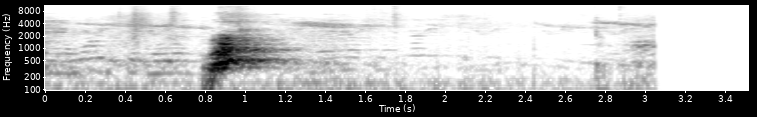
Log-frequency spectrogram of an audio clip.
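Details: Leo, a pet German Shepherd, on a morning outing: one loud, sharp bark rises out of soft talk, then quiet follows with a faint voice near the end.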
